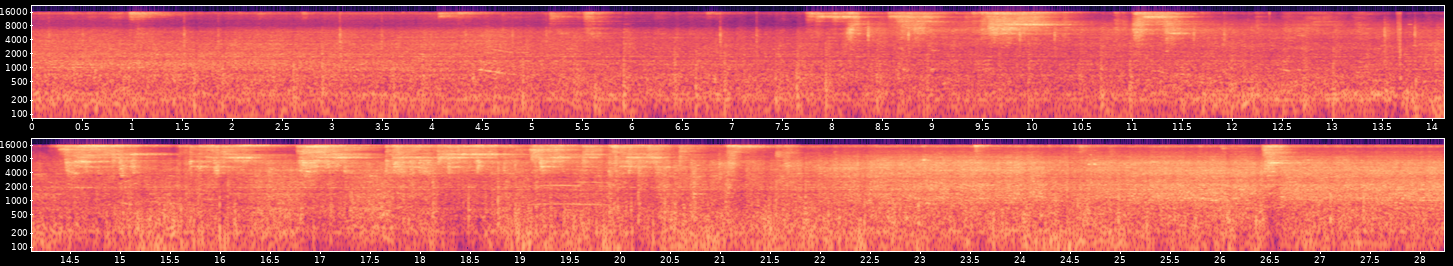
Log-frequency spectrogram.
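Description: Mohen Jo Daro Express passenger carriage running along the track, heard from an open door or window: a steady rumble of wheels on rail with clicks and brief high-pitched wheel squeals starting about a third of the way in, growing louder about halfway through.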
